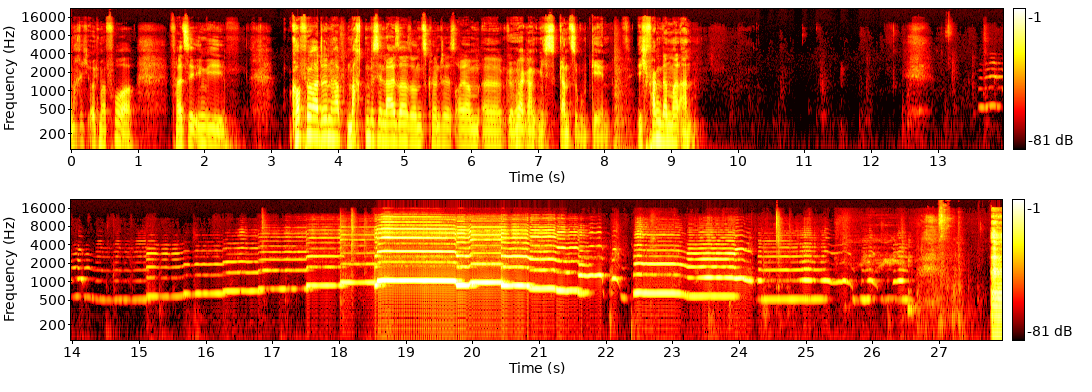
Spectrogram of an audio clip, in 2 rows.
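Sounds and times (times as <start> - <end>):
speech: 0.0 - 2.5, 3.3 - 9.4
recorder playing a scale: 13.6 - 26.8.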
